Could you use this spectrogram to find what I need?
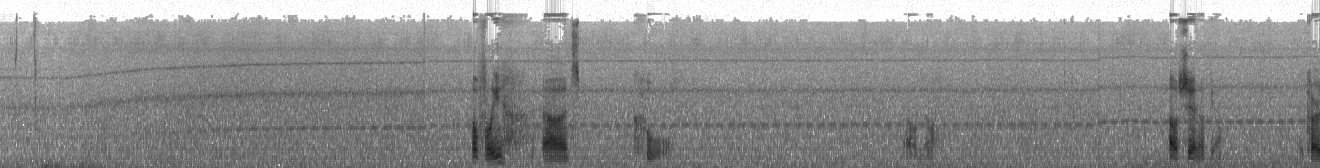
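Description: A hovering car hums steadily with a high, thin whine.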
